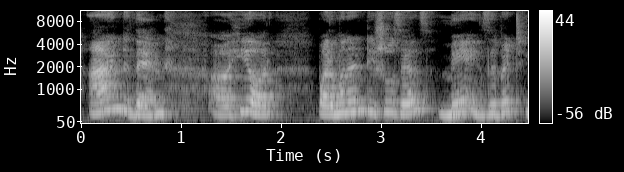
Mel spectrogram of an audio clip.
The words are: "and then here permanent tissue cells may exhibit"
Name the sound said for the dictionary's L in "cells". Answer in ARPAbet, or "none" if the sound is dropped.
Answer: none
